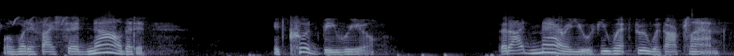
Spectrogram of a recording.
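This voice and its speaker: An actress playing a spoiled, scheming young rich daughter in a 1970s radio drama, insistent and coaxing in a self-assured way. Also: female voice, deep voice, animated, measured pace, long pauses, full character voice. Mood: cold, coaxing. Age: young adult. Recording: muffled vintage radio broadcast recording.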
